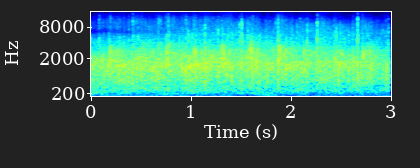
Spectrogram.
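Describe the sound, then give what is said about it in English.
A church audience applauding visiting missionary partners in the morning, a dense, even patter of many hands clapping at a fairly loud, constant level for the whole stretch, with no voices standing out. “Yeah, I see some people want to applaud. You can do that.”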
